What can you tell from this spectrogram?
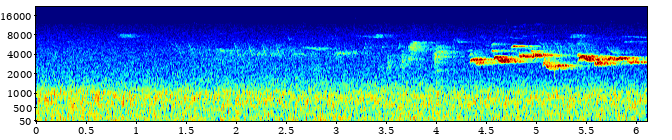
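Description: Faint woodland ambience: a soft steady hiss, with a bird singing short chirping phrases from about four seconds in.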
